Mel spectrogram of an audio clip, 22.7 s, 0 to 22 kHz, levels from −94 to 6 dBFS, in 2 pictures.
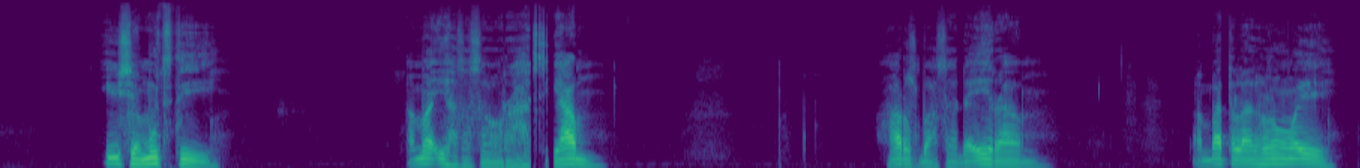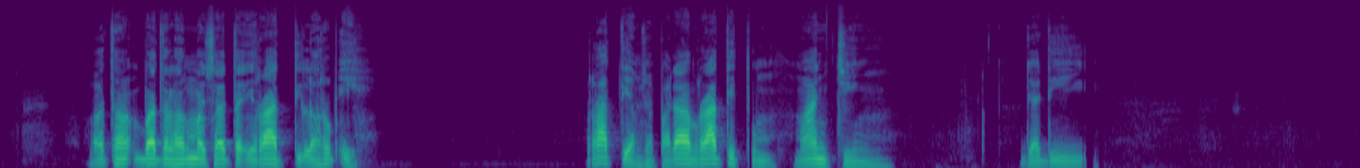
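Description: Speech cuts out at 4.41, 11.25, 14.77, 17.57 and 20.34 s, likely a Bluetooth dropout: late packets were discarded, leaving abrupt silences, some scattered into bursts, the longest about 0.3 s. Waveform and spectrogram show sharp-edged blank columns, and the audio resumes as if it had played on.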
